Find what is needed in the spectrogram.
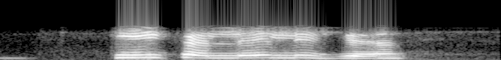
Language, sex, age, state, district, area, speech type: Hindi, female, 30-45, Uttar Pradesh, Mirzapur, rural, conversation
